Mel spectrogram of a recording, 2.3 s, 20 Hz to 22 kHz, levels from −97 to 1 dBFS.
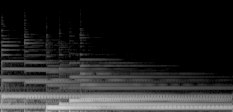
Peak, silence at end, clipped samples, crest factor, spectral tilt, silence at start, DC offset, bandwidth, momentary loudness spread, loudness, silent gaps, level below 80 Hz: -12 dBFS; 0 s; under 0.1%; 14 dB; -11.5 dB/octave; 0 s; under 0.1%; 4.7 kHz; 12 LU; -26 LUFS; none; -48 dBFS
